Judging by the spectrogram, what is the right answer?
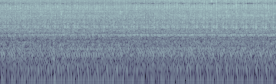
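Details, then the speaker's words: Nissan Sentra idling: lumpy uneven chug under steady rumble, one cylinder dropping out, confirmed by unplugging each cylinder; misfire traced to a faulty fuel injector, engine shake also straining mounts. "luego baja es es definitivamente este cilindro y tiene que ser o el o la señal que le llega al inyector o el inyector tapado"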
